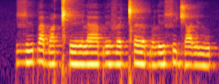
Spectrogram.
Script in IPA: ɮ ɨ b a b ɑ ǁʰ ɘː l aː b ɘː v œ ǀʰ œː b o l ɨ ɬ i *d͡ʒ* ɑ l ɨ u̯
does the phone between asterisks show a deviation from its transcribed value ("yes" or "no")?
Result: no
